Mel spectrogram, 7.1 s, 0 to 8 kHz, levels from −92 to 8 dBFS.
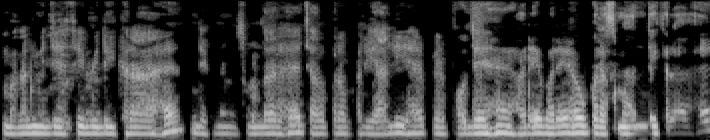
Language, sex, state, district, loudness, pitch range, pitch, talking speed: Hindi, male, Bihar, Purnia, -18 LUFS, 145-155 Hz, 145 Hz, 195 wpm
